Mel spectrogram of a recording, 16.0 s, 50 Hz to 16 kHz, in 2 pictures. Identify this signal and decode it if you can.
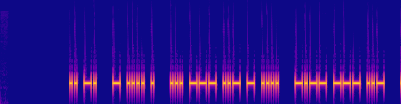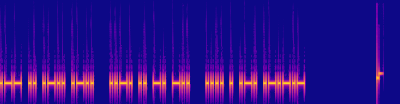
Morse code, heard as a keyed tone, about 25 wpm, 700 Hz. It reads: IN THE SOUTH YOU WILL FIND HER.
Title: Sentences from Top 1000 Words - Review Part 2 - 25wpm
